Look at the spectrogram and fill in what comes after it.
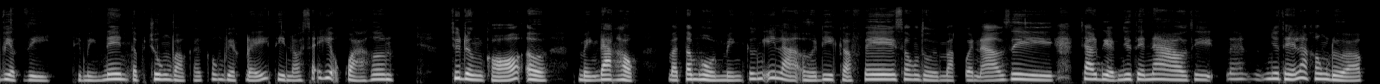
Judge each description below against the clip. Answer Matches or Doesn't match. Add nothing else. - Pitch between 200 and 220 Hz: Matches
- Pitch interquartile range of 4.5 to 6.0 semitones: Doesn't match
